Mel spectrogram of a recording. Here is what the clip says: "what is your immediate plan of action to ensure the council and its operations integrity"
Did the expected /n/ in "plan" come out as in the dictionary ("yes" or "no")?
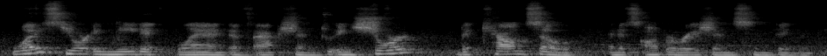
yes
